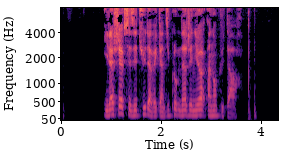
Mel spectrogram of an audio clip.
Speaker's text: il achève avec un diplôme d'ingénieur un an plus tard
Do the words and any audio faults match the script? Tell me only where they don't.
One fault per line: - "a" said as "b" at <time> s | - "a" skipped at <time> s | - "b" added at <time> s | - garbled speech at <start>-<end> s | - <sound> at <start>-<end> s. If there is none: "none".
- "ses études" added at 1.3 s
